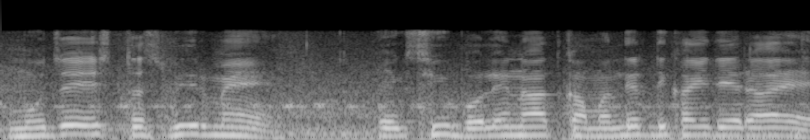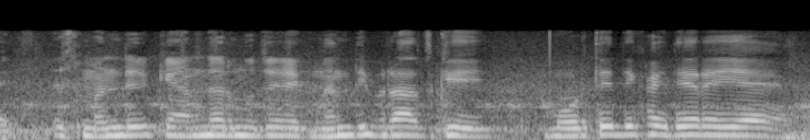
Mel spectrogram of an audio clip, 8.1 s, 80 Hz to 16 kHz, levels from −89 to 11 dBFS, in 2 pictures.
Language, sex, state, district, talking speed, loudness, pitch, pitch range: Hindi, male, Rajasthan, Bikaner, 200 wpm, -12 LUFS, 170 Hz, 160-175 Hz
